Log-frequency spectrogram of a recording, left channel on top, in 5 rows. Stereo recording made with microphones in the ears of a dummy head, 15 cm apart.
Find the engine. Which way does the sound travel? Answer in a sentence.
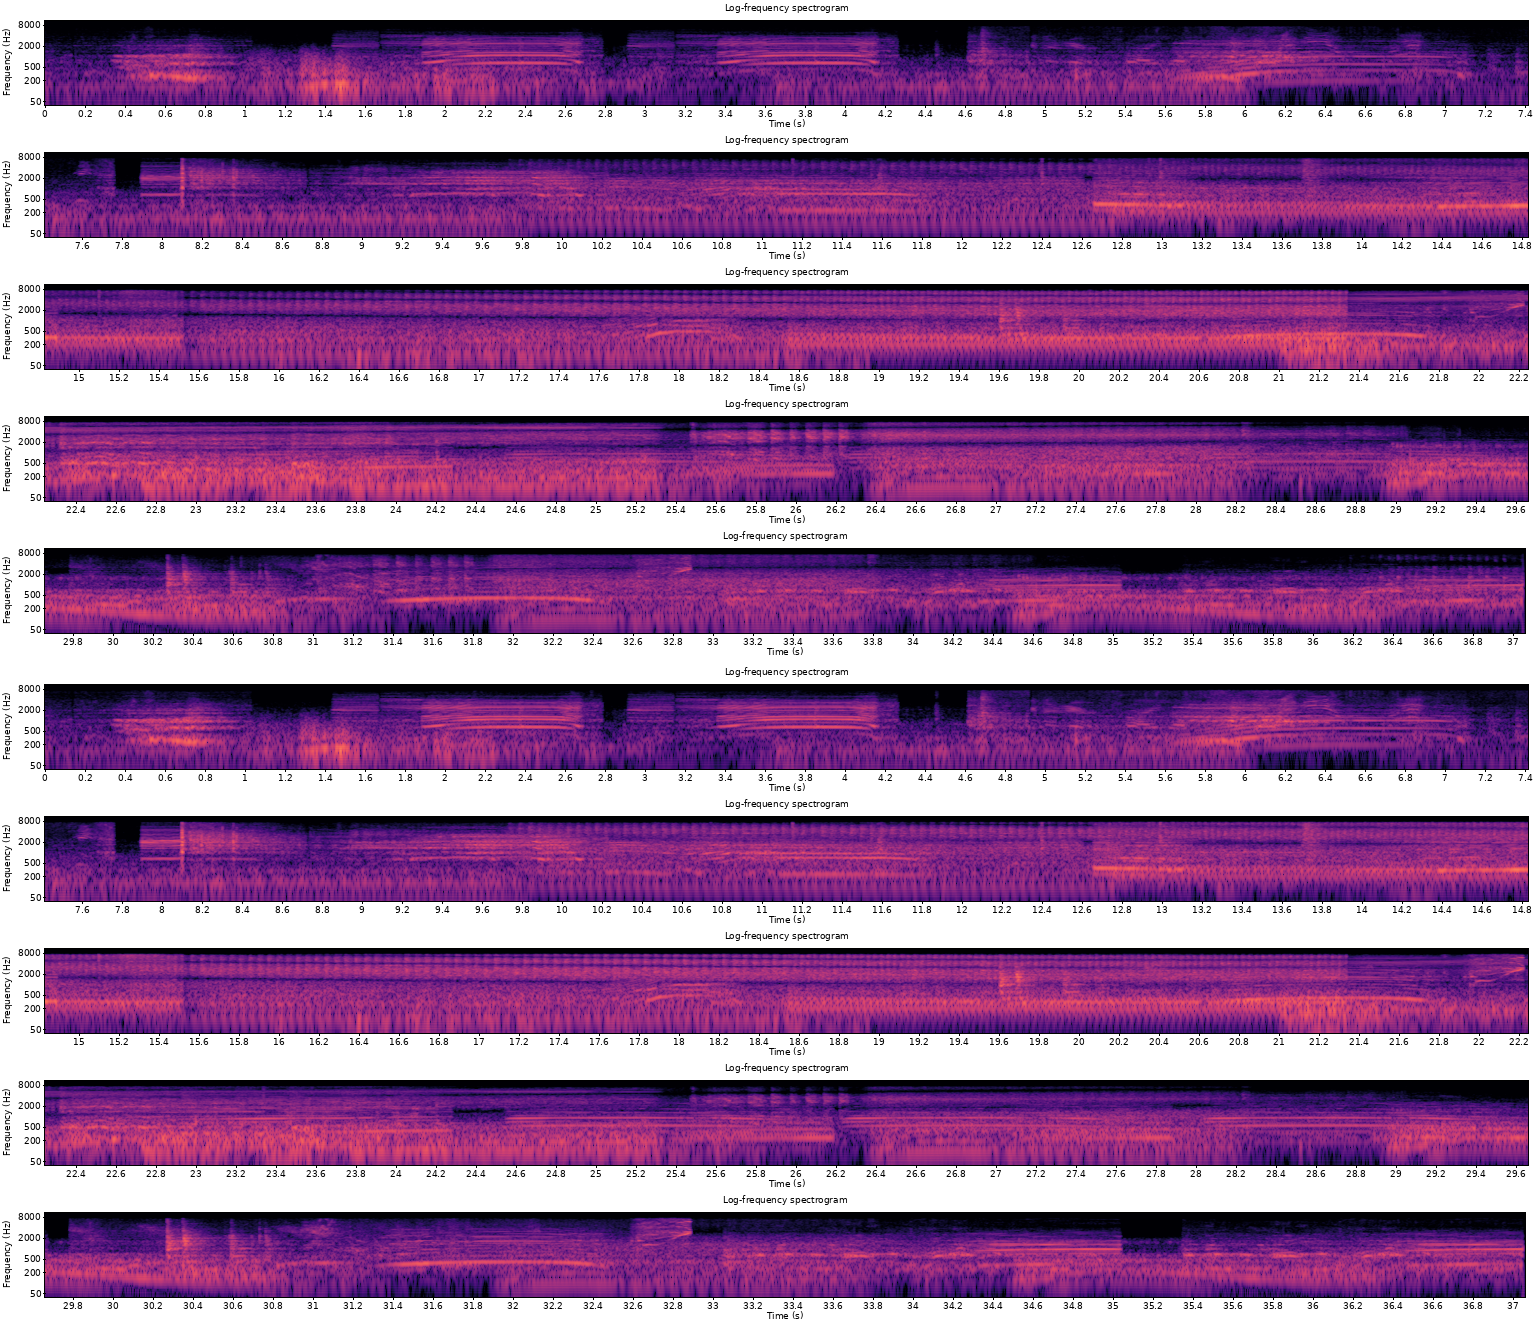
In this clip you hear the engine go from the right side to the left.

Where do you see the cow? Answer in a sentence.
In this clip you hear the cow on the right.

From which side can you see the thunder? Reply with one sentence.
In this clip you hear the thunder on the left.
